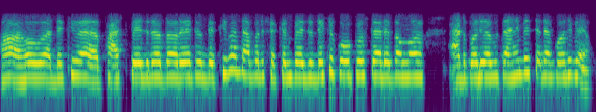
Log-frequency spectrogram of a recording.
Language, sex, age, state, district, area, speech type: Odia, female, 60+, Odisha, Gajapati, rural, conversation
